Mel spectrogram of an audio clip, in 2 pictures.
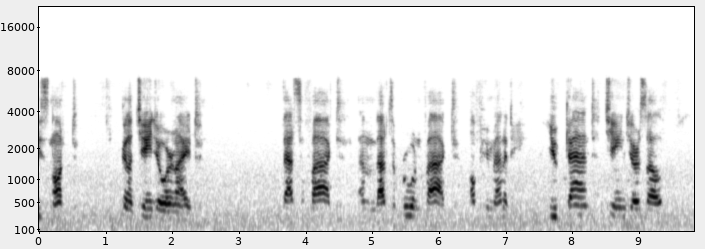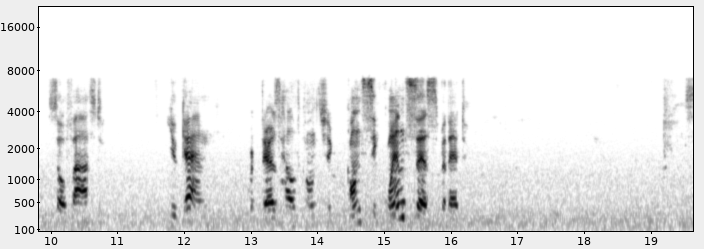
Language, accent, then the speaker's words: English; India; moved away as an adult; now in Canada; I'm Indian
